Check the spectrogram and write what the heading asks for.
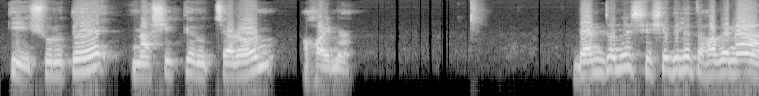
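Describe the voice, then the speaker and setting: A man's voice: high voice, darkish tone, rough recording. A man teaching an exam preparation class, explaining step by step, repeating points and quizzing his students. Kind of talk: live online class lecture.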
